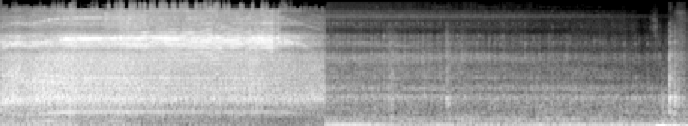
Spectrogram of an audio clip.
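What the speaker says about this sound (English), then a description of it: "So I just used a cutoff wheel real quick, which worked really nice." A cutoff wheel cuts into the plastic housing of a BMW fuel pump with a loud, steady high-pitched whine for about three seconds, then stops abruptly, leaving a low hum and a faint click near the end.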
